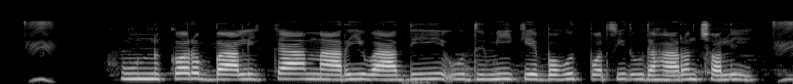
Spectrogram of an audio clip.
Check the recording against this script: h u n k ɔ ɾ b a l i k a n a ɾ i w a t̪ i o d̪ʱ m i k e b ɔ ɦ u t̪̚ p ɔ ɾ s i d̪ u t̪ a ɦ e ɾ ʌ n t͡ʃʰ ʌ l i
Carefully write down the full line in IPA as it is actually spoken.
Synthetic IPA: h u n k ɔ ɾ b a l i k a n a ɾ i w a d̪ i u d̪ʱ m i k e b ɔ ɦ u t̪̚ p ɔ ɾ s i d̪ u d̪ a ɦ a ɾ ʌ n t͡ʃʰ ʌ l i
